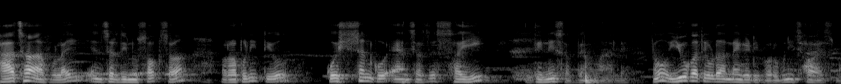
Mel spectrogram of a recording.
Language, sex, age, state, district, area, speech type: Nepali, male, 30-45, West Bengal, Kalimpong, rural, spontaneous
